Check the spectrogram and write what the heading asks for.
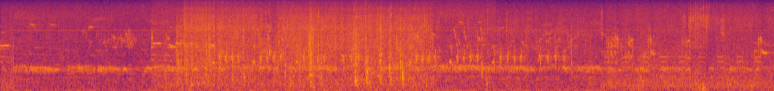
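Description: Wild birds calling in the bush, with short clucking and chirping calls repeated over and over. A stretch of rustling and crackling runs from about three and a half to nine seconds in.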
